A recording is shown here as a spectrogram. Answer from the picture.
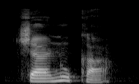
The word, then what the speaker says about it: Chanukkah: le mot dédicace se dit Chanuka. Chanuka s'écrit C-H-A-N-U-K-K-A-H. Chanuka, donc le K.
